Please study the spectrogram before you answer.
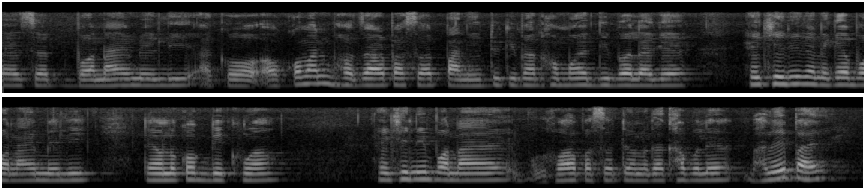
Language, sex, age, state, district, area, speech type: Assamese, female, 30-45, Assam, Biswanath, rural, spontaneous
